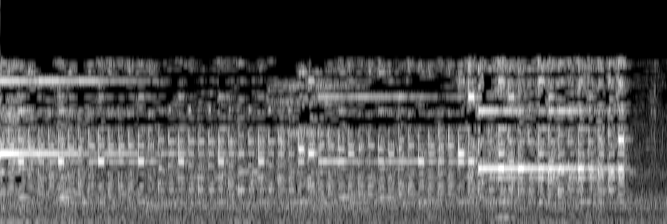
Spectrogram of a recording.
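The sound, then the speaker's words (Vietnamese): A mobile phone ringtone plays steadily for several seconds during a Buddhist teaching talk, a bright, repeating electronic melody with a pulsing rhythm, clear, stopping abruptly near the end with no one talking. “À, xin lỗi các vị là để tôi tắt cái điện thoại.”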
